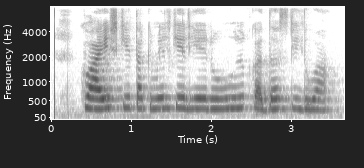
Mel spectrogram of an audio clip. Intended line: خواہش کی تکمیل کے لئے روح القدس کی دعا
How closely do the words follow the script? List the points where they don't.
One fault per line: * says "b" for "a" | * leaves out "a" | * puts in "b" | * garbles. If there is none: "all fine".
all fine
